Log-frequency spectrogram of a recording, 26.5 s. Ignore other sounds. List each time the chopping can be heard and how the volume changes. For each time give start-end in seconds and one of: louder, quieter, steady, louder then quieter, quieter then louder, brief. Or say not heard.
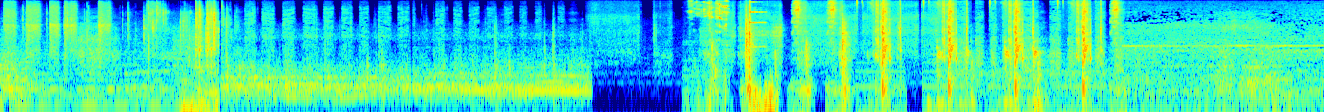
14.1-20.9 quieter.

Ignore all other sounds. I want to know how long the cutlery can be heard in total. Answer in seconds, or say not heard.
9 s.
